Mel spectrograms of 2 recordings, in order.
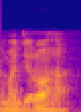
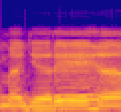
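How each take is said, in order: First: The vowel after r is a plain open a. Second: The vowel after r leans toward an e sound. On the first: The speaker calls it wrong. "kalau dibaca secara penulisannya" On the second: The speaker calls it right. "Saya praktekkan"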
